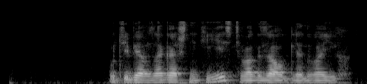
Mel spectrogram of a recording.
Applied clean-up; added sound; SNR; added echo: none; none; none; none.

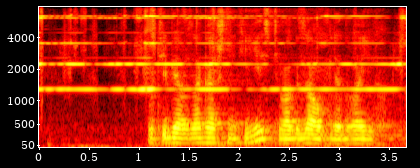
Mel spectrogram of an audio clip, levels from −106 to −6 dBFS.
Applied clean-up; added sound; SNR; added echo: none; Musical instrument; 0 dB; reverberation time 1.5 s.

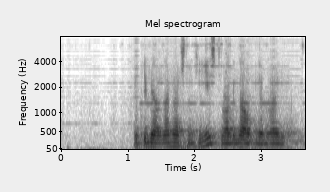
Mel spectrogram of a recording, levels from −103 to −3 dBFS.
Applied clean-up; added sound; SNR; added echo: neural separator model SepFormer DNS4.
